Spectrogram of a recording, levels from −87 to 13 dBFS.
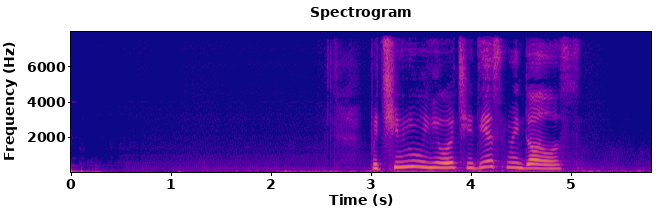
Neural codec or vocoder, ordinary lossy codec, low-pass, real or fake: codec, 16 kHz, 1 kbps, FunCodec, trained on LibriTTS, 50 frames a second; none; none; fake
